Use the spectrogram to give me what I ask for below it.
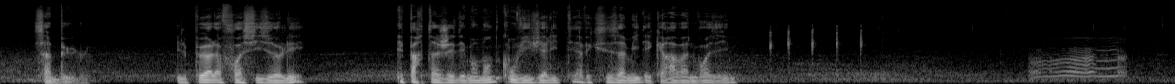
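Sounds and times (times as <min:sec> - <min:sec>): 
quiet outdoor noise: 0:00.0 - 0:11.7
speech: 0:00.4 - 0:00.9, 0:01.8 - 0:03.1, 0:04.0 - 0:07.5
faint quick ticking: 0:07.6 - 0:09.0
hen clucking: 0:10.3 - 0:11.4.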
